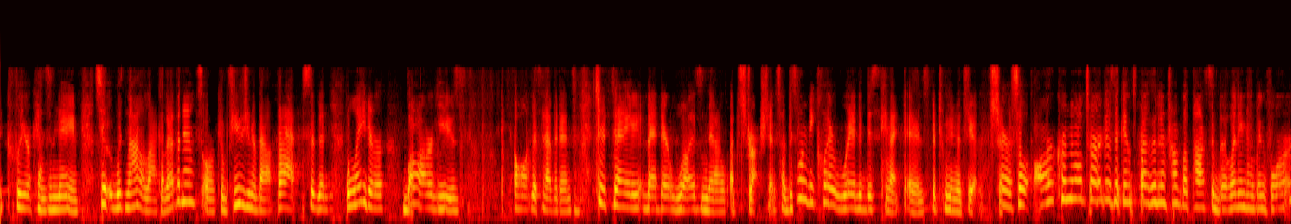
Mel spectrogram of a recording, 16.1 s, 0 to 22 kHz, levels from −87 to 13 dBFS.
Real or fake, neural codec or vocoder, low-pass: fake; codec, 16 kHz in and 24 kHz out, 0.6 kbps, FireRedTTS-2 codec; 7.2 kHz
